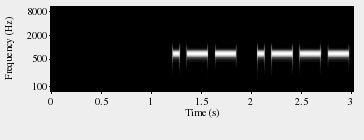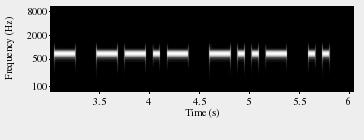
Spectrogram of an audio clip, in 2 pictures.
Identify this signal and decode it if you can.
Morse code, heard as a keyed tone, about 17 wpm, 700 Hz. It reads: W1QXI
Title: USA Callsign DE Callsign - 5 Characters - 17wpm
